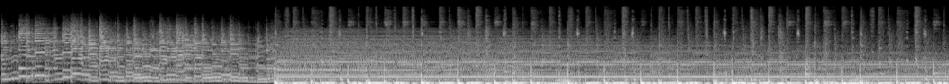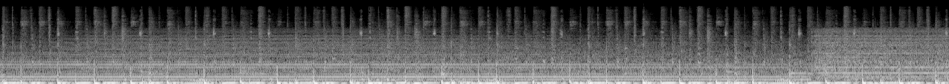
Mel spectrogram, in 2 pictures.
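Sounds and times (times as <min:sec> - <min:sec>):
electronic tech jam: 0:00.0 - 0:18.9.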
